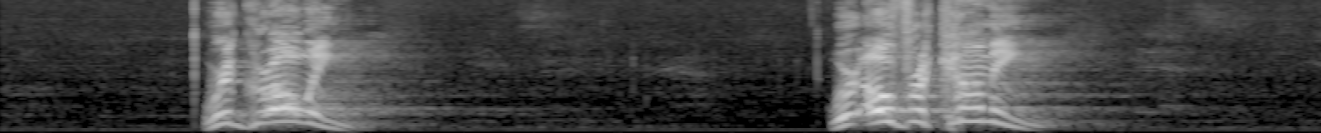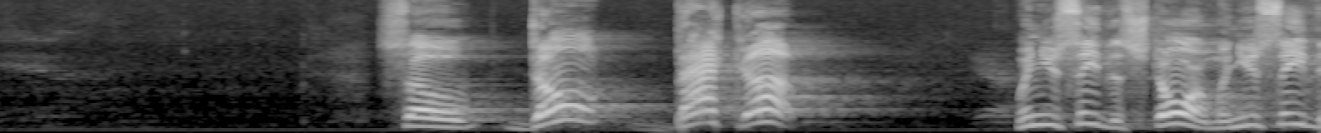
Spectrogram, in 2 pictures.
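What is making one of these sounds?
A middle-aged man speaks with animation through a microphone, in short bursts with pauses.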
